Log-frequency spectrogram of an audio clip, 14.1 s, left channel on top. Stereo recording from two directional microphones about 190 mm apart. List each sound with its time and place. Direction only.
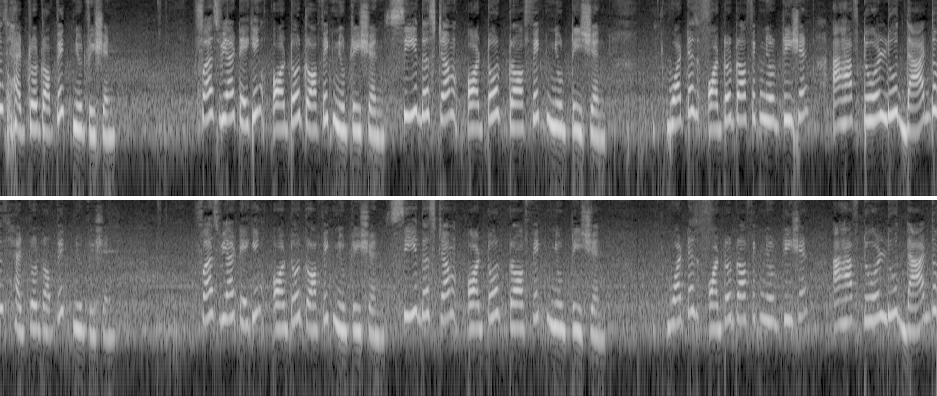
0.0 s speech: 45° left (ahead or behind)
3.0 s speech: 35° left (ahead or behind)
10.1 s speech: 40° left (ahead or behind)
